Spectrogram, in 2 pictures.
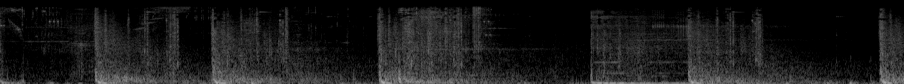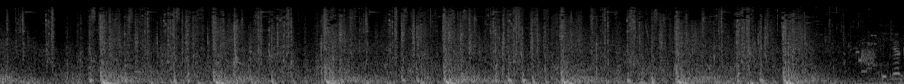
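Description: A rifle fires loud shots in quick bursts.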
